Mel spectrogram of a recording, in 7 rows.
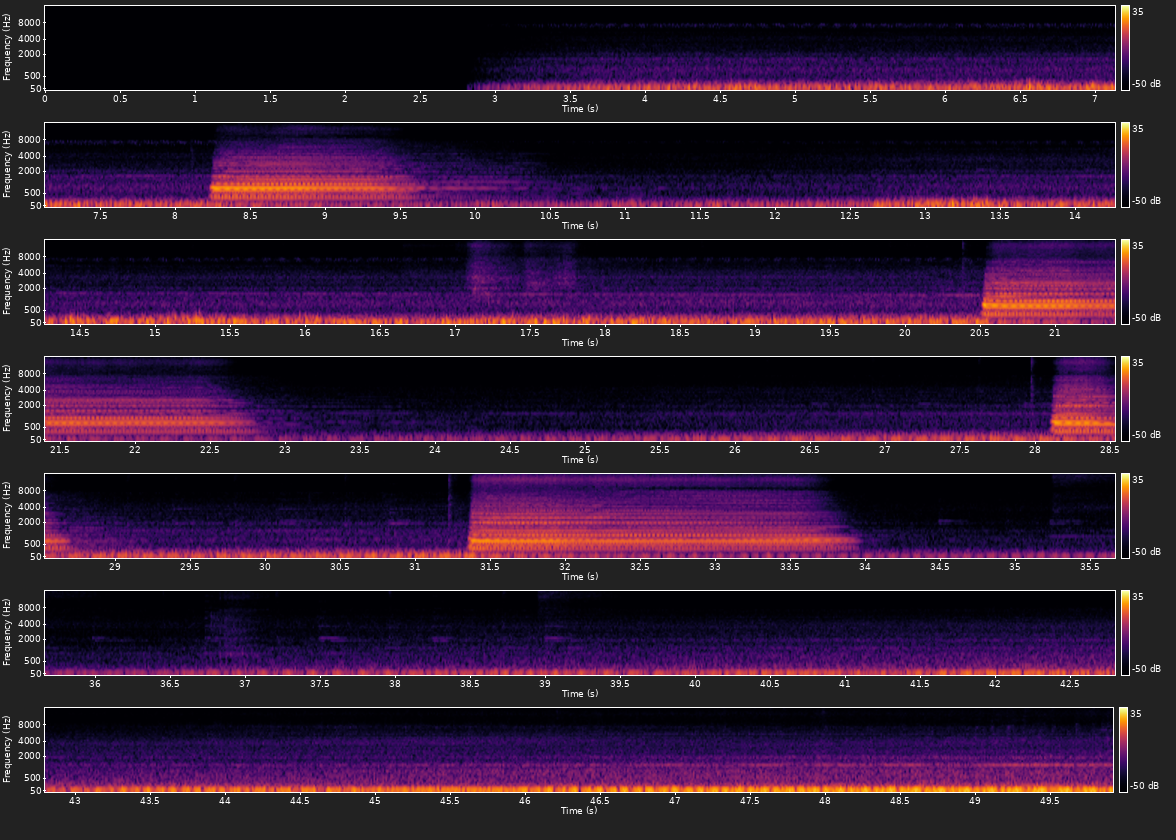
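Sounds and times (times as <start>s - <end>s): diesel locomotive engines rumbling: 2.8s - 49.9s
locomotive air horn blasts: 8.2s - 10.7s, 20.5s - 23.9s, 28.0s - 29.2s, 31.2s - 34.1s.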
